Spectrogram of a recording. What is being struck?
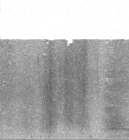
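Nothing is struck.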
